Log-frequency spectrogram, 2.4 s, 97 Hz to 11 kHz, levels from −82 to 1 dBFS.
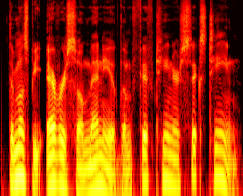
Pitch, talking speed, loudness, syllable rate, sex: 110 Hz, 270 wpm, -18 LUFS, 7.2 syllables/s, male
